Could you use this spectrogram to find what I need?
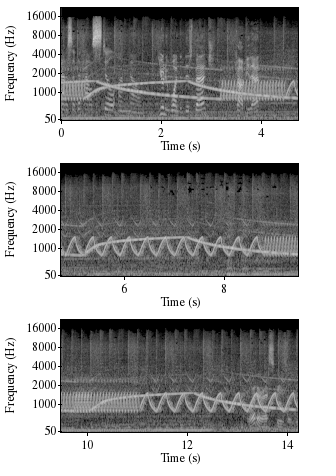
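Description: A siren wails steadily, switching between a slow rise and fall and a fast yelp.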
